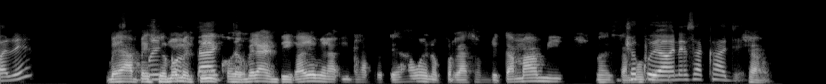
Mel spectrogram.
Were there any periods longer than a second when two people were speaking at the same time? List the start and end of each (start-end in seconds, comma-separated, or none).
1.2-2.5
